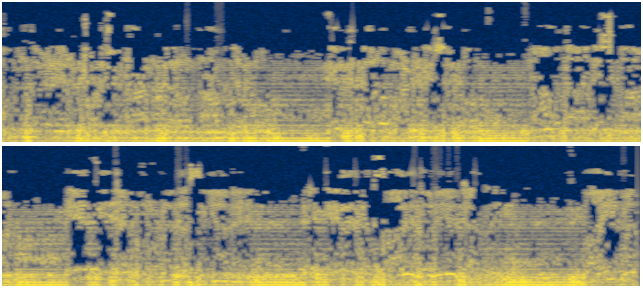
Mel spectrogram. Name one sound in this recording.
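An elderly man speaks calmly and steadily through a microphone.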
